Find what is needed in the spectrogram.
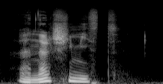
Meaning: an alchemist; one who practices alchemy
- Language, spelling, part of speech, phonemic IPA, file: French, alchimiste, noun, /al.ʃi.mist/, Fr-alchimiste.ogg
